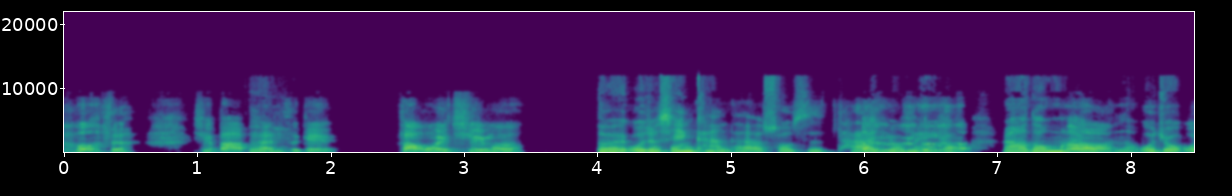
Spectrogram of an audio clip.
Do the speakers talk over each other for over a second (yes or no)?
no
